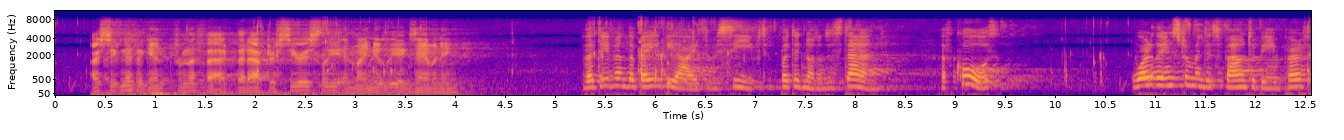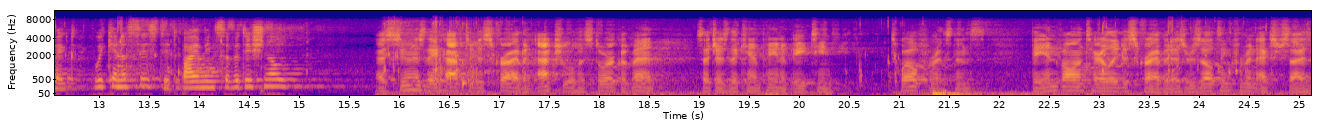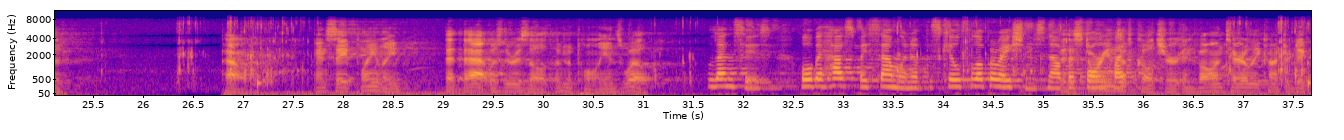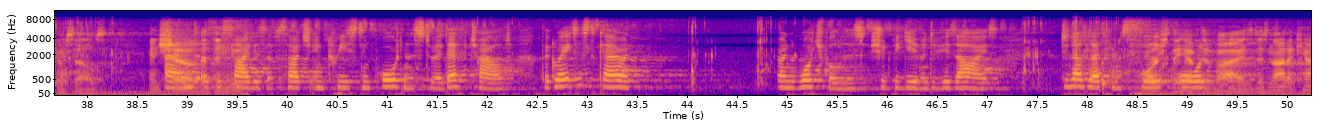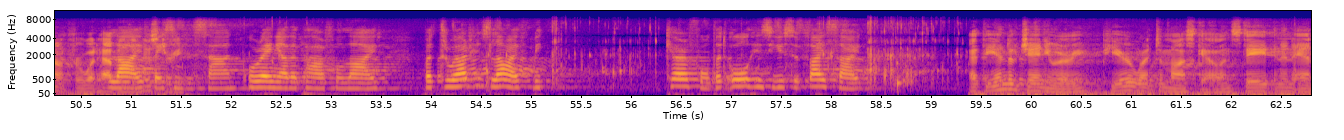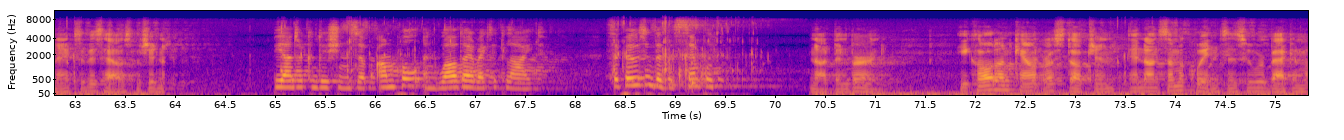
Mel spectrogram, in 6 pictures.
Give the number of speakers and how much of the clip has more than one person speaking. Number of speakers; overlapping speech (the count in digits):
2, about 4%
